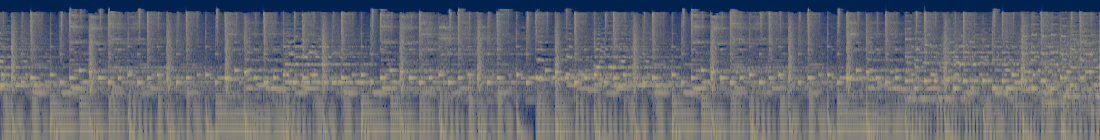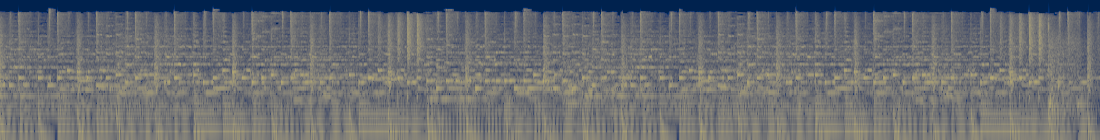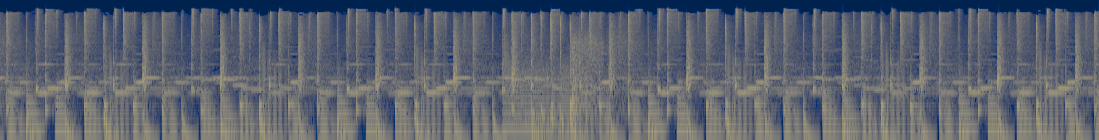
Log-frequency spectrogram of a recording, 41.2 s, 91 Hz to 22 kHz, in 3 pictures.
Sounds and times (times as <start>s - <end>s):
Theme music: 0.0s - 29.7s, 33.4s - 36.9s.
